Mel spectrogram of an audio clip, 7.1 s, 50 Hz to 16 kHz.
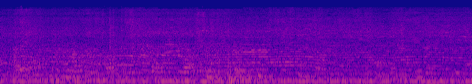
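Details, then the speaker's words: Continuous high buzzing whine of a Dremel rotary tool trimming a 21-year-old, roughly 100-pound spur-thighed tortoise under anesthesia during an annual zoo veterinary exam, with faint voices and music behind. "you can see one of our fourth year students from UC Davis is using a dremel to trim up some of of us have a spa day treatment"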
